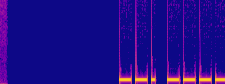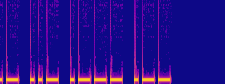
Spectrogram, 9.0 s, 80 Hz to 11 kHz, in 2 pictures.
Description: Morse code, heard as a keyed tone, about 15 wpm, 700 Hz. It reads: G0UJW
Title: DXCC-100 Call Signs - 5 Characters - 15wpm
